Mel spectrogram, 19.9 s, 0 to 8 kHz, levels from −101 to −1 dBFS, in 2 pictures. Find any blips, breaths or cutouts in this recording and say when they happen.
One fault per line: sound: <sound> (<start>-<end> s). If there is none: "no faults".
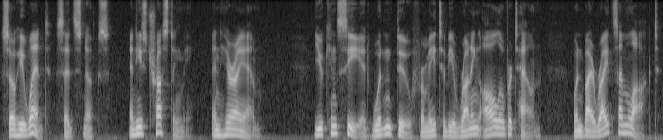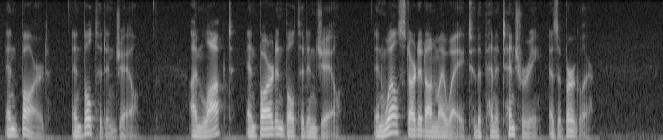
no faults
